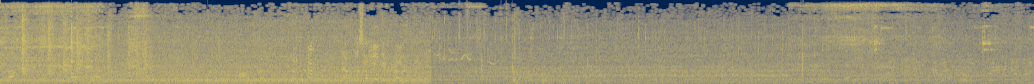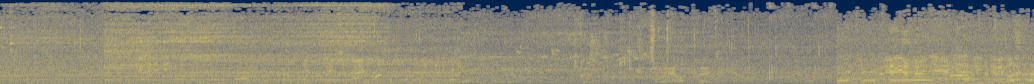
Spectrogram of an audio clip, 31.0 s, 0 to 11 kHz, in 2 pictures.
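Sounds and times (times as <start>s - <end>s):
people talking: 0.0s - 6.5s, 12.1s - 16.0s, 17.0s - 31.0s
excavator diesel engine running: 0.0s - 31.0s.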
